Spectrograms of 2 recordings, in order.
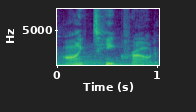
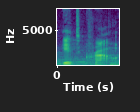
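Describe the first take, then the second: First: IT is spoken as two separate letters. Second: IT is spoken as the single word it. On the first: "where I come from is pronounced" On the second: "as opposed to"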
